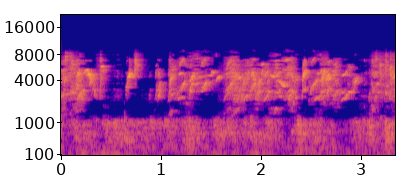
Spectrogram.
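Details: Goldfinches singing indoors at home: a rapid, liquid twittering of high jangling notes in quick phrases, nearly continuous with brief gaps.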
